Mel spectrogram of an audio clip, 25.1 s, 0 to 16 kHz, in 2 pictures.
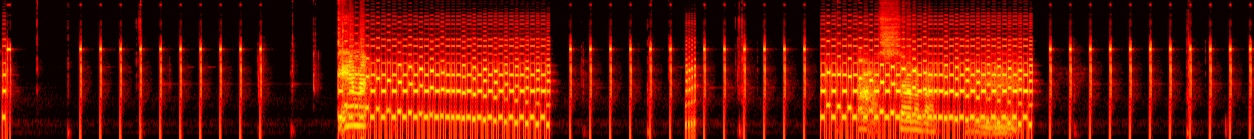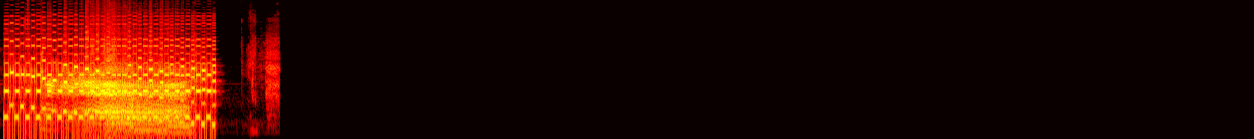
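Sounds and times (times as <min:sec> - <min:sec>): rapid electronic beeps: 0:03.4 - 0:14.8.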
